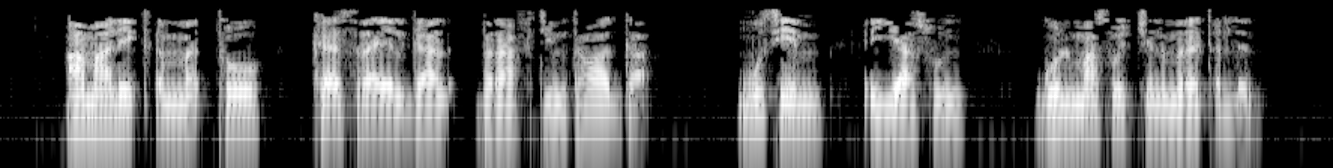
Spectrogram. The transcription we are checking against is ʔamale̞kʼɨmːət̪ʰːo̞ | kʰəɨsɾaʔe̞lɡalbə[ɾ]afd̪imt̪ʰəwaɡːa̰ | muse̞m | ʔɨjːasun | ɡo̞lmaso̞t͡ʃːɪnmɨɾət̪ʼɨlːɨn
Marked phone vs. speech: correct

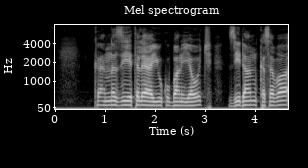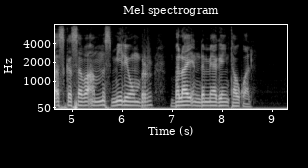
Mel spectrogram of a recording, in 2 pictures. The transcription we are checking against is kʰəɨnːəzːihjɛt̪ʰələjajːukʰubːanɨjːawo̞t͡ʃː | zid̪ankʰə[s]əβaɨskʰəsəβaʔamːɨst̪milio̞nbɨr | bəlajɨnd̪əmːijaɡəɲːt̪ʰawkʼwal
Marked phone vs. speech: correct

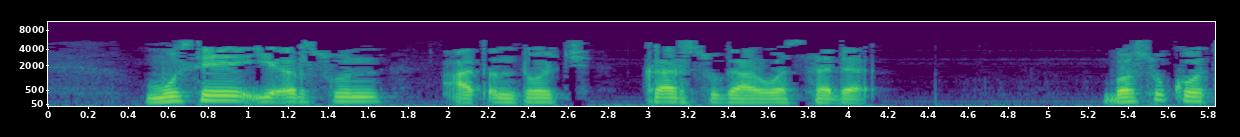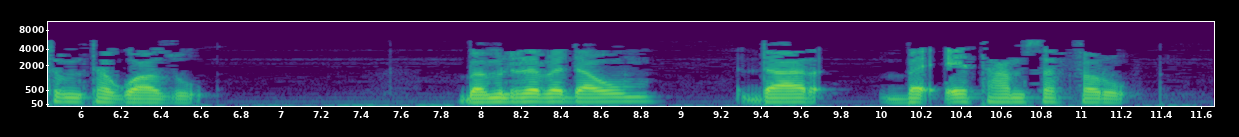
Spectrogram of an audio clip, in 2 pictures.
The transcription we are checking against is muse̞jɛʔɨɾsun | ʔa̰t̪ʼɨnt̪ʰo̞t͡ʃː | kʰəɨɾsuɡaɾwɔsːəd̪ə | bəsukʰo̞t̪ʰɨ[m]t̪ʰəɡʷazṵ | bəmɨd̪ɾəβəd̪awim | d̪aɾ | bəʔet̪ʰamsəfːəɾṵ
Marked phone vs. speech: correct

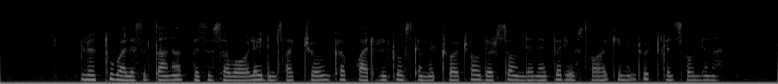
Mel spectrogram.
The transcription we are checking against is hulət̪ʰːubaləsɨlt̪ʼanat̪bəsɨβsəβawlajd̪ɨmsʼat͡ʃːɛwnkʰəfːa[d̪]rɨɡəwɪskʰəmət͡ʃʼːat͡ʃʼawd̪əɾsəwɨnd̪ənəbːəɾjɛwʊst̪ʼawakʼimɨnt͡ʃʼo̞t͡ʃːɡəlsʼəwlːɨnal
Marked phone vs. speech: correct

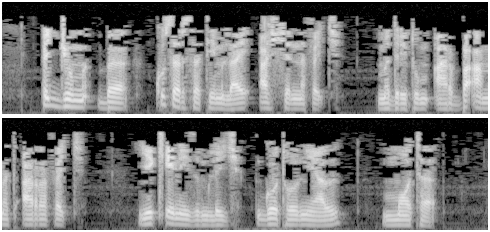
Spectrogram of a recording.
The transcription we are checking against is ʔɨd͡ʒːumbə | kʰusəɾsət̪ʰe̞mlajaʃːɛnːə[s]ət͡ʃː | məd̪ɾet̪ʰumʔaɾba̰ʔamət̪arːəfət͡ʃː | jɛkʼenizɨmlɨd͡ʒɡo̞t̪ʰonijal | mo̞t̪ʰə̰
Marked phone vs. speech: incorrect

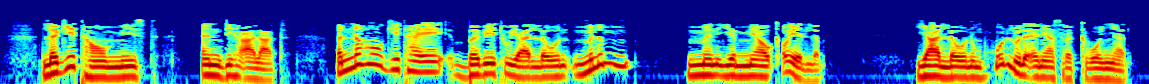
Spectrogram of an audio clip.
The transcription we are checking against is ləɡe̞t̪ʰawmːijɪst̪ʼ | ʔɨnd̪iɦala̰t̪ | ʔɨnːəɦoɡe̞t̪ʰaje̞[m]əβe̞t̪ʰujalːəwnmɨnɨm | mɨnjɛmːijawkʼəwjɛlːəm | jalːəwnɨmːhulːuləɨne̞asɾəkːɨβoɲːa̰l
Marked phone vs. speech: incorrect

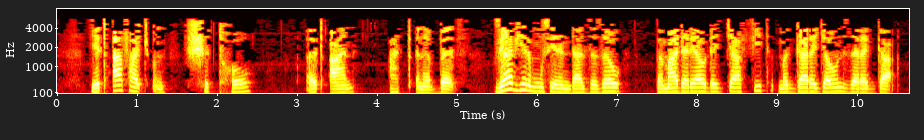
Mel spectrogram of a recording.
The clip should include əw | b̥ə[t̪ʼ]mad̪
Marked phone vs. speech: incorrect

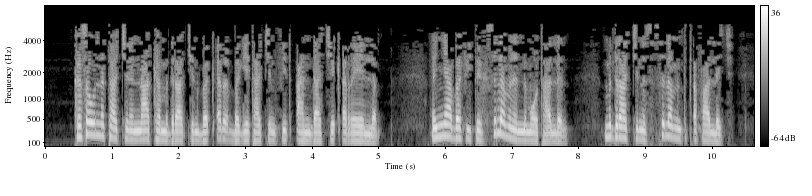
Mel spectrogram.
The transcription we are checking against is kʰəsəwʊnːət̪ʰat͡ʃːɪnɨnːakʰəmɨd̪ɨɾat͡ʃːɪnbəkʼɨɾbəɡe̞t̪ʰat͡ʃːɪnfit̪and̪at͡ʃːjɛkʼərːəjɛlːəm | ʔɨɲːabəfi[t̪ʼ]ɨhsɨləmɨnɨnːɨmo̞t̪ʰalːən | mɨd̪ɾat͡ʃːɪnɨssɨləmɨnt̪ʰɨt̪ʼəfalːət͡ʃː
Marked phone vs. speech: incorrect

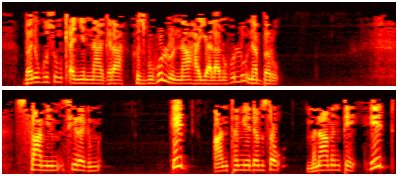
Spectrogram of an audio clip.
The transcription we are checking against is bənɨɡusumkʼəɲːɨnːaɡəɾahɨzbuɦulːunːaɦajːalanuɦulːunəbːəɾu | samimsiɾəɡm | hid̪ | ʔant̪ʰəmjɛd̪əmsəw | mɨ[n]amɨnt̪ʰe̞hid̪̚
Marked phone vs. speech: correct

